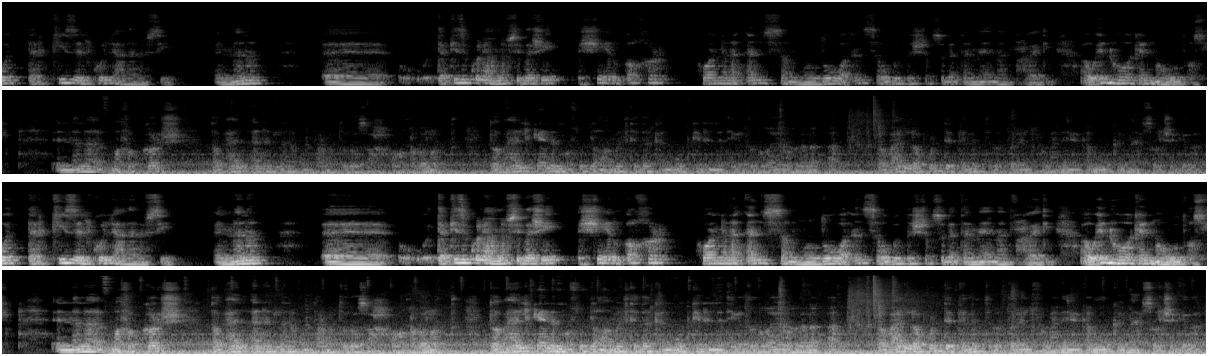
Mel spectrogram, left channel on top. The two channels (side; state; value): left; quieter; 12.3 dB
